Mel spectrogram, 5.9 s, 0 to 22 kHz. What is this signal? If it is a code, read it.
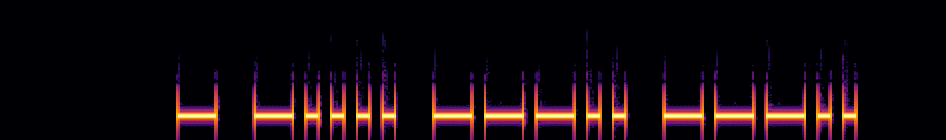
Morse code, heard as a keyed tone, about 15 wpm, 700 Hz. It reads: T688
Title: Numbers - Contest Style - 4-Digit 15wpm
